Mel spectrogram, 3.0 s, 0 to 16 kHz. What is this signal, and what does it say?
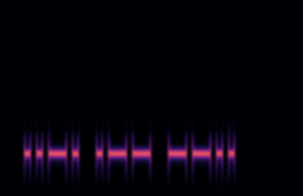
Morse code, heard as a keyed tone, about 20 wpm, 700 Hz. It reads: FWZ
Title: USA Call Sign Postfixes - 3 Letters 20wpm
